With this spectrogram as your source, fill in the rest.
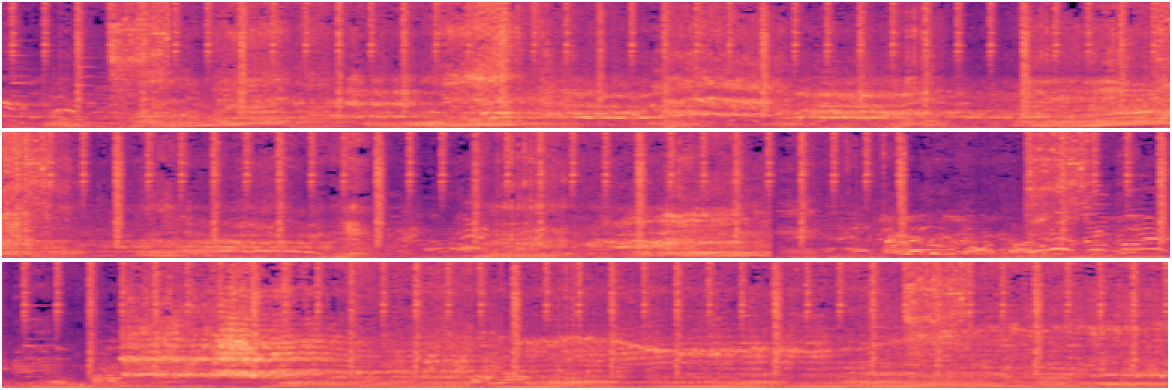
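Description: A car engine revs loudly, rising and falling.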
